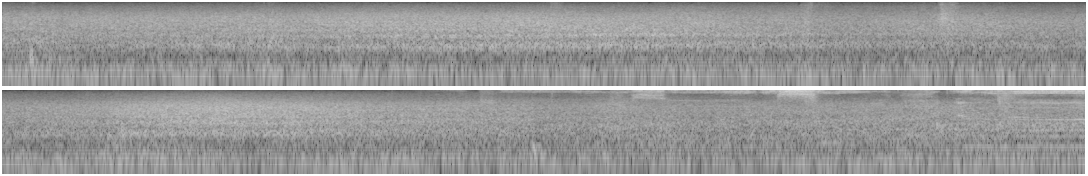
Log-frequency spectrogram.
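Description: Loud steady rush of water released from the dam outlet below Lake Argyle, a churning torrent pouring into the river, with a strong low rumble under it.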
